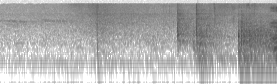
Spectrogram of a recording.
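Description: Near silence: quiet room tone with a faint steady hum and a small click about a third of the way in. A woman starts speaking right at the end.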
